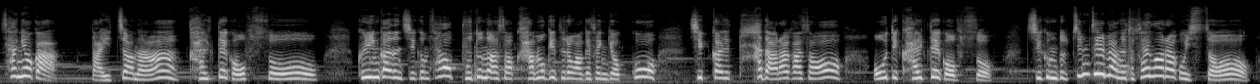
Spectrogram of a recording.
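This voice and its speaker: A woman's voice: high-pitched, expressive, faint music behind. A woman doing a pleading, destitute birth mother. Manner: pleading, slow and drawn out.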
